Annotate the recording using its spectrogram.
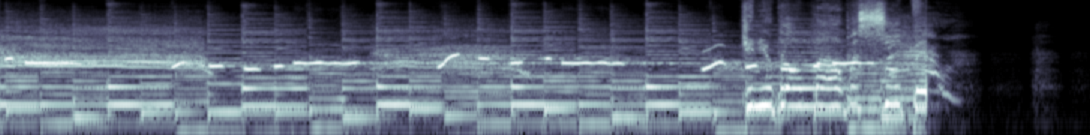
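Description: Pop music plays.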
